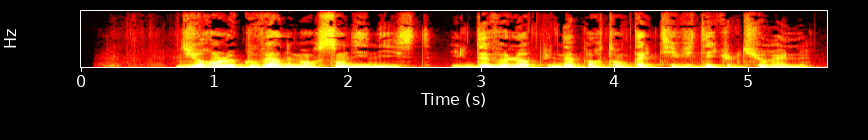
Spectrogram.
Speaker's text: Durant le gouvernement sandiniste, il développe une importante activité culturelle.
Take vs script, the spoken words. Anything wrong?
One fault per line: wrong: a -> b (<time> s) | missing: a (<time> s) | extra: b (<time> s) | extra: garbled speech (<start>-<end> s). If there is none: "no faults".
no faults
